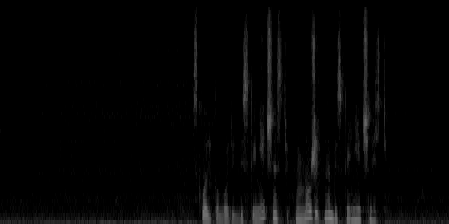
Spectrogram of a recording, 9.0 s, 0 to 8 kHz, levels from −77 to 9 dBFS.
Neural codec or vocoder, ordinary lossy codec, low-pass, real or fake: codec, 16 kHz, 0.8 kbps, ZipCodec; none; none; fake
